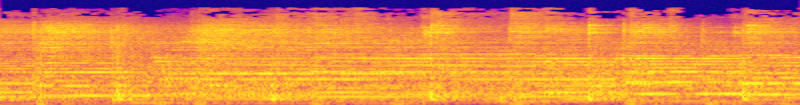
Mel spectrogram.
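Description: Rock band playing live, guitar to the fore over drums with a steady beat.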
